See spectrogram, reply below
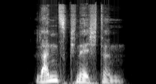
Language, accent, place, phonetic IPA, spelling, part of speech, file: German, Germany, Berlin, [ˈlant͡sˌknɛçtn̩], Landsknechten, noun, De-Landsknechten.ogg
- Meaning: dative plural of Landsknecht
